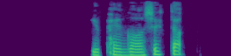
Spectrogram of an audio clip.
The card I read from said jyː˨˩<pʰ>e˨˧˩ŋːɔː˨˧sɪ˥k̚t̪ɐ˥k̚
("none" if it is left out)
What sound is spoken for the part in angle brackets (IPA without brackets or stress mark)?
pʰ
